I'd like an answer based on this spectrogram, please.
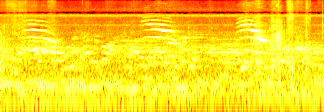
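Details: Domestic cats crying for a kitten killed in a dog attack: three drawn-out, high meows about every one and a half seconds, with a woman's soft comforting voice and a steady electrical whine.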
